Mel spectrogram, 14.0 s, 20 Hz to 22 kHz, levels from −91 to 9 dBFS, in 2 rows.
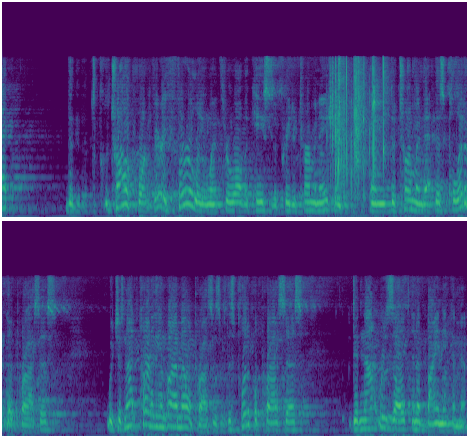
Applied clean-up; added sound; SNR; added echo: none; Crushing; -1 dB; reverberation time 2.4 s.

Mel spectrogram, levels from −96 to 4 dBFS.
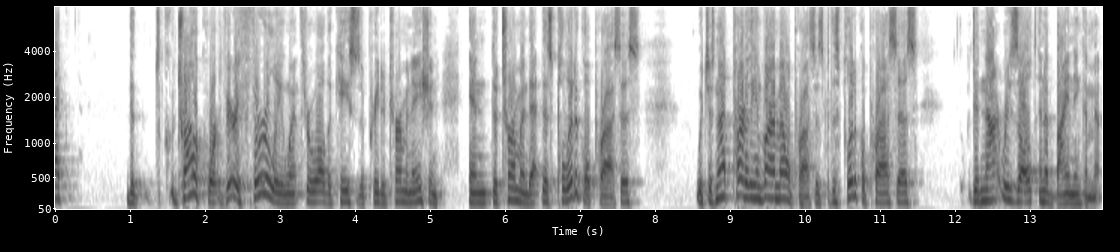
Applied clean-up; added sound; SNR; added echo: none; none; none; none.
